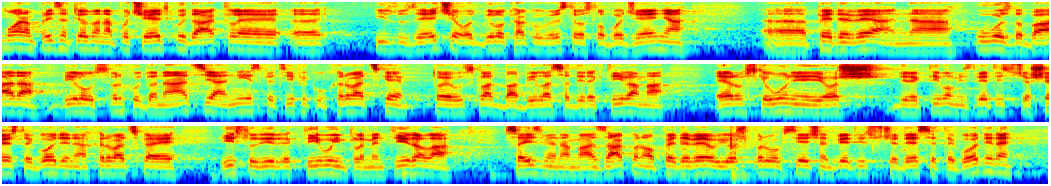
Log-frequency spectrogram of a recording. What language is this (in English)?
Croatian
